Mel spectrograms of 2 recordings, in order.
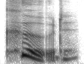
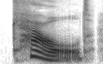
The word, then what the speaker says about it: could: Well, um, could is pronounced like could, not cowled. The L is silent, right?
